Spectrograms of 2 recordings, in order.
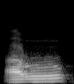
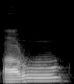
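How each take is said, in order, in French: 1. Le r est lourd et résonnant, bouche creusée. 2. Le r est lourd et résonnant, bouche creusée.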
